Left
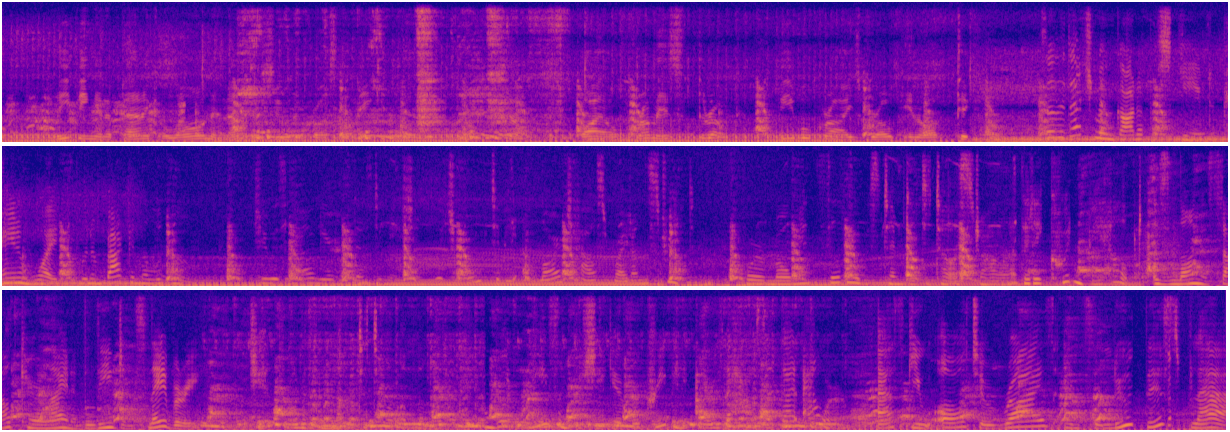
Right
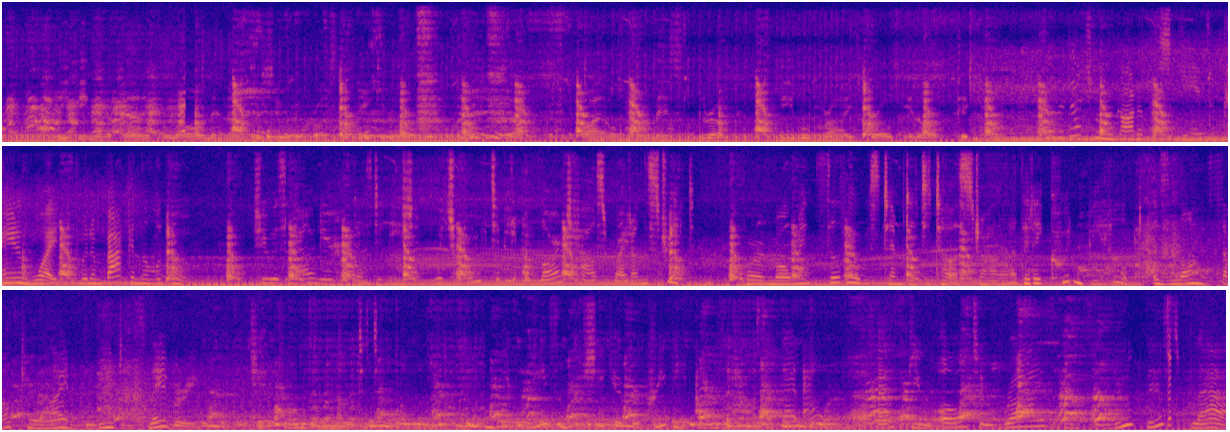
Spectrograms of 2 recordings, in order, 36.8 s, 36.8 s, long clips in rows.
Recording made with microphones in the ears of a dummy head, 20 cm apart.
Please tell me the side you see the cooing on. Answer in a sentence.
In this clip you hear the cooing on the left.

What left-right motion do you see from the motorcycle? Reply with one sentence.
You can hear the motorcycle travel towards the right.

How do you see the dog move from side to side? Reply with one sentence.
In this clip you hear the dog go left and come back.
